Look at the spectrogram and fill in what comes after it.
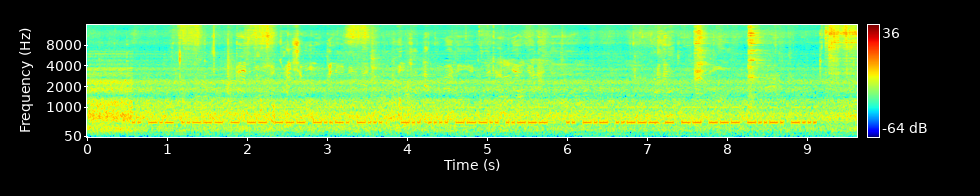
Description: Morse code, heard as a keyed tone, machine-sent, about 35 wpm, 500 Hz, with radio static, a narrow filter and the noise of a restaurant. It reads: IK2TMO/B DH82 IK2TMO/B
